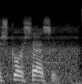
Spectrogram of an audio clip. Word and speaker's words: Scorsese: Now, before we get into why he's such an important filmmaker, I thought, Scott, we would end the debate once and for all on how to pronounce his name. Jute, I have a clip of Scorsese pronouncing it for you guys. Can you roll it? – Hey, it's Marty Scorsese.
